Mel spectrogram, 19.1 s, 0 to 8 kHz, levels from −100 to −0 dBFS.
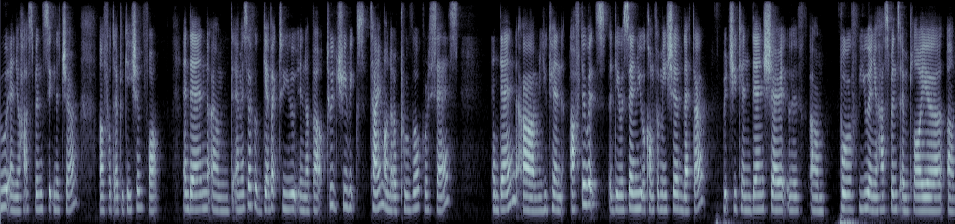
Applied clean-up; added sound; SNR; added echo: neural mask model DeepFilterNet 3.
